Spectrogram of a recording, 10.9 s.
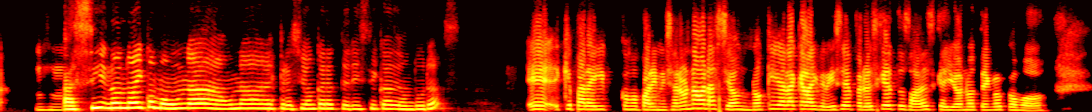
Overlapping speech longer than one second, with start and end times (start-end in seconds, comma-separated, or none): none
